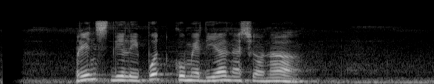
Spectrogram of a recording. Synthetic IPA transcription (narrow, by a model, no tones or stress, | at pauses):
pɾɪnsdilipʊt̪̚kumedianasional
